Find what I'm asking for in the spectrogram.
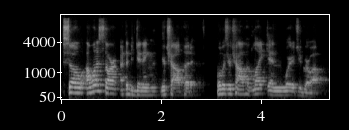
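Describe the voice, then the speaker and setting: Young male podcast host, even intro read, long chained questions. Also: mid-range voice, normal speed, low-quality recording. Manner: reads intro evenly, asks long multi-part questions. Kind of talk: scripted intro, then interview questions.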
